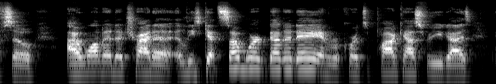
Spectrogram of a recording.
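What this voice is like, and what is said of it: Congested voice from a cold. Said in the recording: “this episode at all sounded a little funky with my voice ... I have a little bit of a cold, runny nose”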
